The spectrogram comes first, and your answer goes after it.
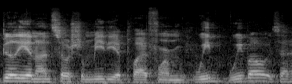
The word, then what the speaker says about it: Weibo: Weibo, is that how you say it?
